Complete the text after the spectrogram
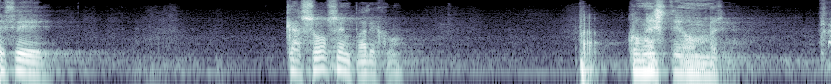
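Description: An elderly man speaks into a microphone in short, calm phrases with pauses.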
